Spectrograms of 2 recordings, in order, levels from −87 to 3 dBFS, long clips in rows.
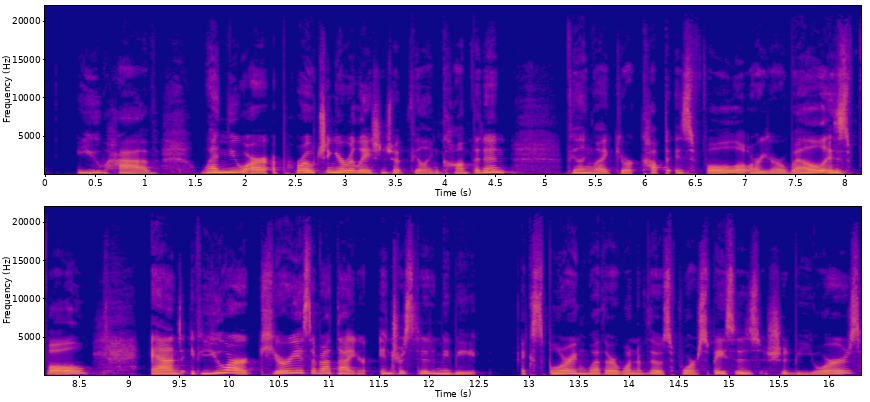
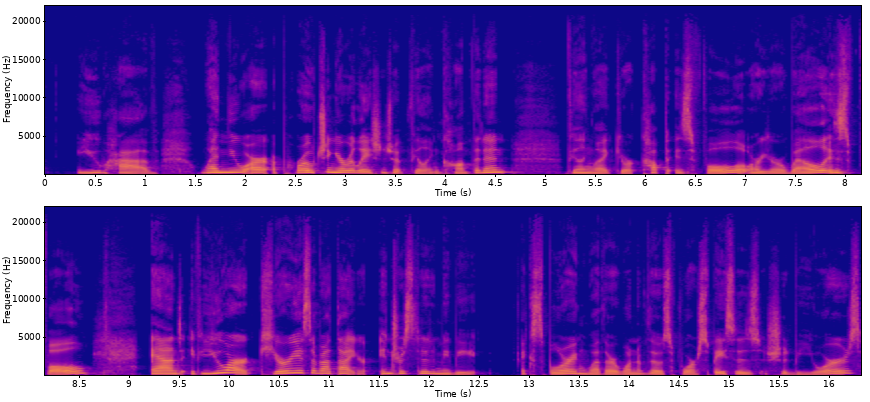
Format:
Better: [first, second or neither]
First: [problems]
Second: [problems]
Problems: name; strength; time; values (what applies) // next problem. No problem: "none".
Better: neither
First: none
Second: none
